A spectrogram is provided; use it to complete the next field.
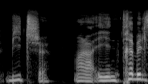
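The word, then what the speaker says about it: Bitche: Alors, c'est beach. B I T c h e beach. Voilà. Et une très belle citadelle à Beach d'ailleurs. La citadelle de Beach.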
